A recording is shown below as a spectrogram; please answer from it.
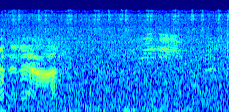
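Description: Distant voices calling out briefly, over a steady low rumble of wind on the microphone.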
